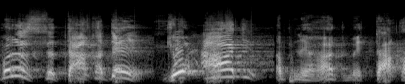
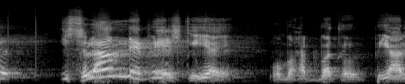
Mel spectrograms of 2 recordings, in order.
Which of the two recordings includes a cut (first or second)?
first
